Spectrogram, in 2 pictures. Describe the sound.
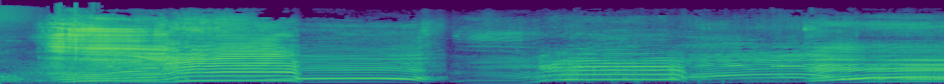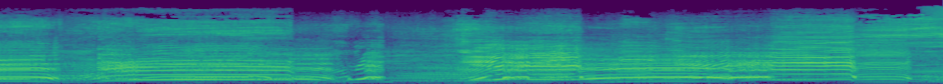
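Cows and calves bellow back and forth after being separated, in long, loud, drawn-out moos that overlap almost continuously with only brief breaks, some deep and others higher and more strained.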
